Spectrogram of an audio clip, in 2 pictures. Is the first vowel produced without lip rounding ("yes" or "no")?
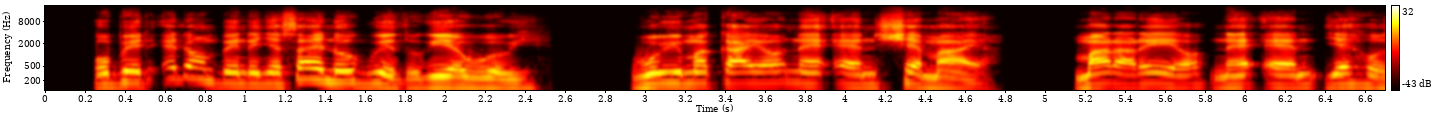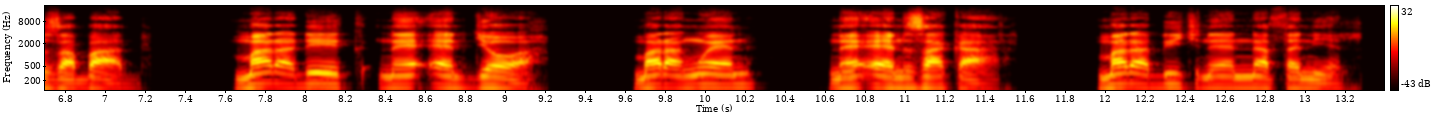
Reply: no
